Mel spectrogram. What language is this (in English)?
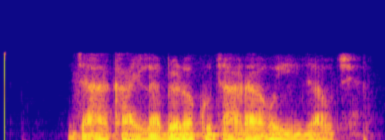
Odia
